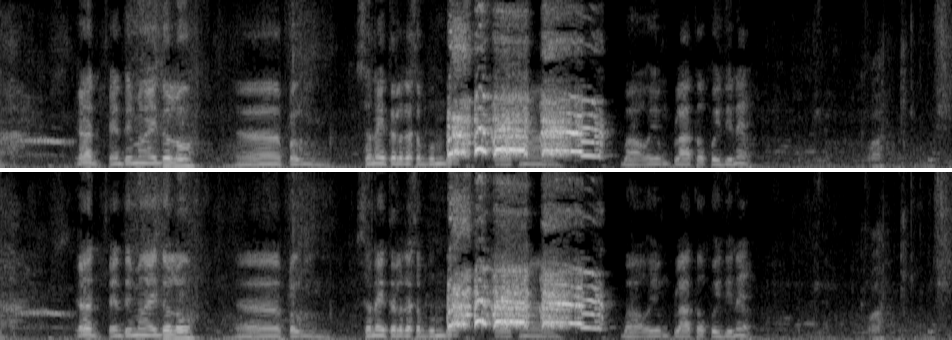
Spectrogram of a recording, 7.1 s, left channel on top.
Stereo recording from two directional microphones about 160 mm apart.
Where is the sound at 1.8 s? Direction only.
15° left (ahead or behind).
